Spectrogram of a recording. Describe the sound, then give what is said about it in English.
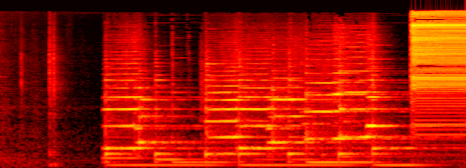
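A kitchen timer, set while a dish roasts in the oven, goes off with a loud electronic alarm: sustained, buzzy tones stepping through several pitches like a short tune, alone after a moment of quiet, ending in a harsh burst. “Set my timer.”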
